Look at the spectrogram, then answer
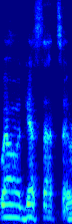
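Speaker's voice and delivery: ordinary delivery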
